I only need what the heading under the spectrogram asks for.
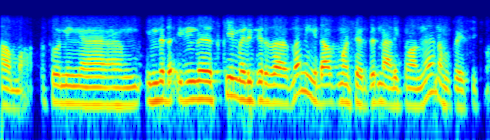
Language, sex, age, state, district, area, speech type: Tamil, male, 18-30, Tamil Nadu, Pudukkottai, rural, conversation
